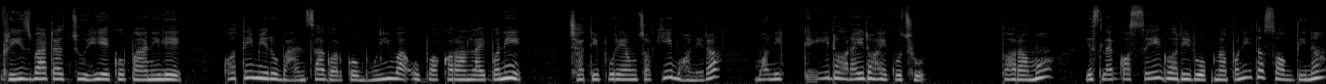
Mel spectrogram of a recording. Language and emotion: Nepali, fearful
